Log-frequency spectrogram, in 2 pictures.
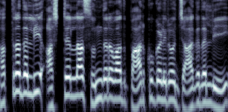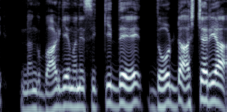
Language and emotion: Kannada, surprised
